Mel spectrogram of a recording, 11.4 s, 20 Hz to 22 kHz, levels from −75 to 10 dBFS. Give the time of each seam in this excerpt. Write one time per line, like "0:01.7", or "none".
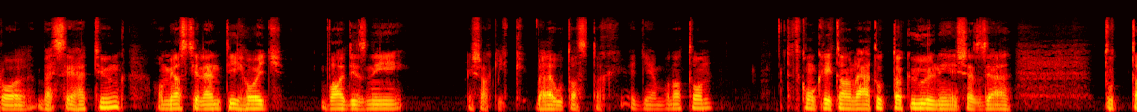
none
